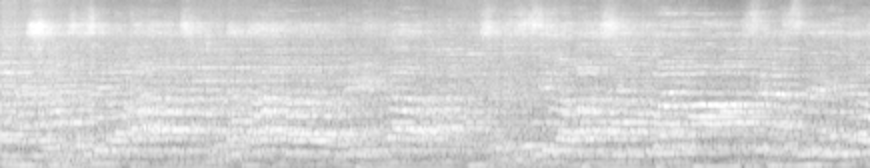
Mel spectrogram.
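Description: A woman singing live into a handheld microphone over amplified backing music, with held bass notes changing about once a second.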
